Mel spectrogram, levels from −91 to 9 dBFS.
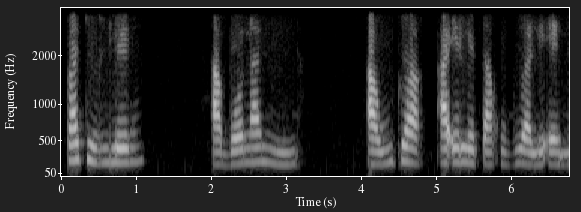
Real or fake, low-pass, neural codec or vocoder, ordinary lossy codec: real; 3.6 kHz; none; none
